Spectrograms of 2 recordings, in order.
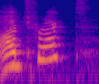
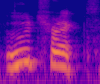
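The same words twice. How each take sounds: First: Utrecht as UH-trekt, rising; questioning alternative pronunciation. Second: Utrecht with first syllable "oo"; tentative pronunciation. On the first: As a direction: try "Utrecht" with an "uh" opening, as a question. Offers another reading after "Or. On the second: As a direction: say "Utrecht" as OO-trekt. Tries alternative readings of name. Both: Real, not acted.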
